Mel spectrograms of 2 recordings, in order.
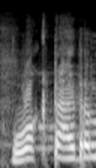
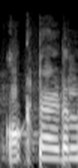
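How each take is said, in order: First: The word begins with a 'wo' sound. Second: The word begins with a plain 'o' sound. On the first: The speaker calls it wrong. "वक्टायड्रल म्हणायचं नाही" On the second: The speaker calls it right. "ऑक्टायड्रल म्हणायचं"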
